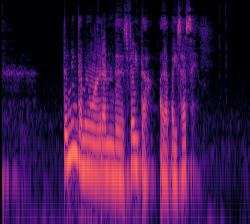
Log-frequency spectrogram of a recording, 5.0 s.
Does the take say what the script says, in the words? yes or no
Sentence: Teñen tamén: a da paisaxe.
no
